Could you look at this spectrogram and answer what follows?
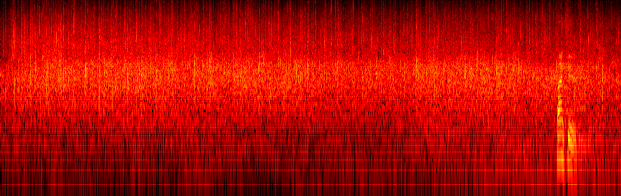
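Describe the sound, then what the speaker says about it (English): Audience at a University of Manchester graduation ceremony applauding, a broad, continuous roar of clapping from a large hall that holds evenly, with a brief spoken word near the end. "And now give them a round of applause"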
